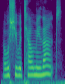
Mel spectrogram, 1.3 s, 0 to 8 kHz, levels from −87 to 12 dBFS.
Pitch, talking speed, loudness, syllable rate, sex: 225 Hz, 320 wpm, -14 LUFS, 6.0 syllables/s, female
